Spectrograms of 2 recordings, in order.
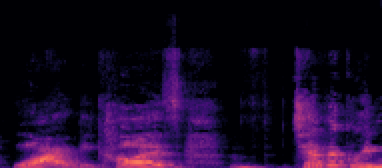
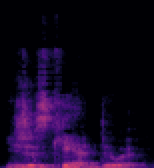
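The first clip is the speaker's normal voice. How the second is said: low, soft mock verdict; mock teacher giving up; 5 semitones lower, 5 dB quieter than usual. Teacher imitating herself telling a client to give up, low and soft. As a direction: lightly play the teacher who quits. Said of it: "we just said".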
